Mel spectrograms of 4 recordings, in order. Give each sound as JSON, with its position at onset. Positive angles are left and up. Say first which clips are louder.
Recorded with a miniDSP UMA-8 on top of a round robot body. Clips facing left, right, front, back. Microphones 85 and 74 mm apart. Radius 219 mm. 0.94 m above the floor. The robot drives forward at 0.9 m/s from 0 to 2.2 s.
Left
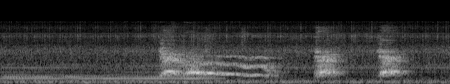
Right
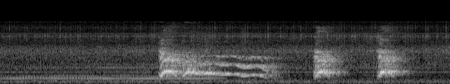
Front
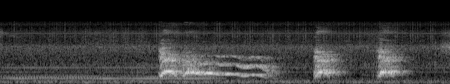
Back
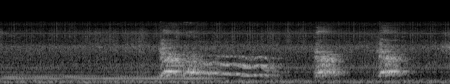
{"t": 1.6, "sound": "a dog barking", "louder": "right 3 dB, front 7 dB", "azimuth_deg": -45, "distance_m": 8.0}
